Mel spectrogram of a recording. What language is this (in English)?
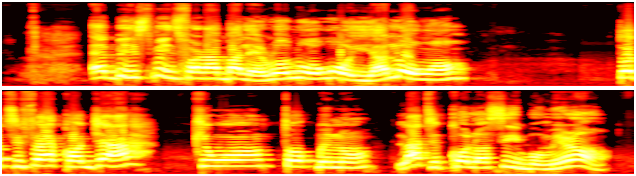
Yoruba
